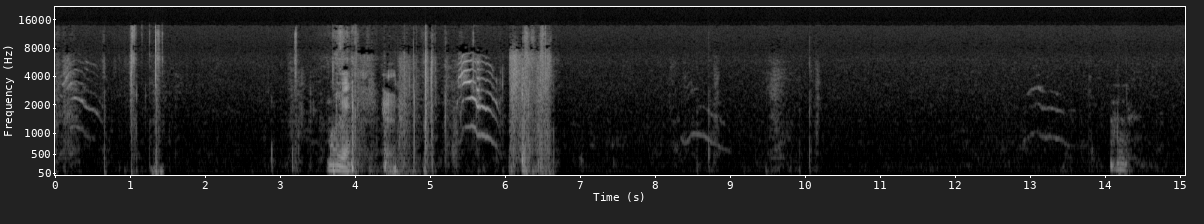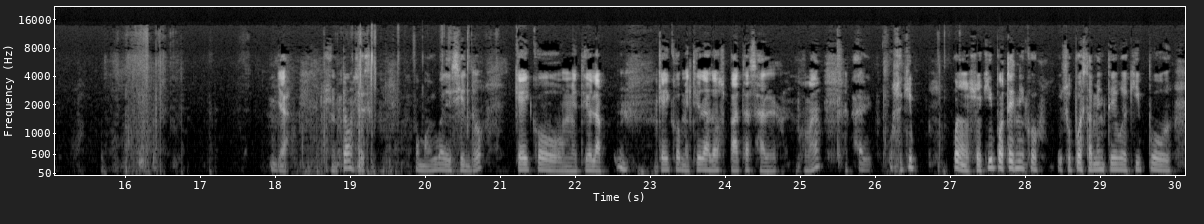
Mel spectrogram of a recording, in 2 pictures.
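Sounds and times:
speech: 3.6 - 4.1, 18.9 - 30.1
cat meowing: 5.4 - 6.0, 8.3 - 9.0, 12.9 - 13.5.

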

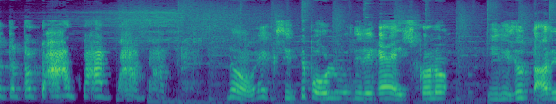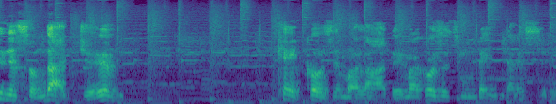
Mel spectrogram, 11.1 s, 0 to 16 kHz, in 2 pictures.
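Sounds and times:
person imitating chickens clucking: 0.0 - 2.0
speech: 0.0 - 6.9, 8.3 - 11.1.

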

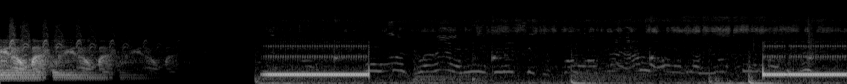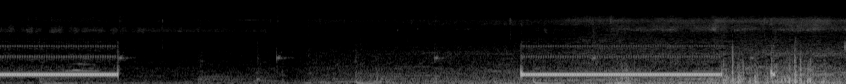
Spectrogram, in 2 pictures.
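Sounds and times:
outgoing phone call ringback tone: 2.6 - 3.7, 7.6 - 9.8, 13.7 - 16.3.

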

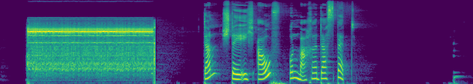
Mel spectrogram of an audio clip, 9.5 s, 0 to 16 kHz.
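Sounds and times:
alarm clock ringing: 0.6 - 3.1
speech: 4.1 - 7.2.

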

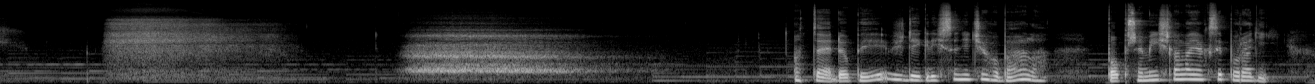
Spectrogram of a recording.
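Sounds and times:
deep breathy inhale: 1.0 - 3.0, 4.0 - 6.8, 10.6 - 11.0
long slow exhale: 1.0 - 3.0, 4.0 - 6.8
speech: 8.2 - 12.8.

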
